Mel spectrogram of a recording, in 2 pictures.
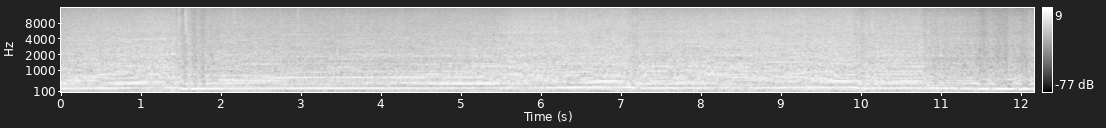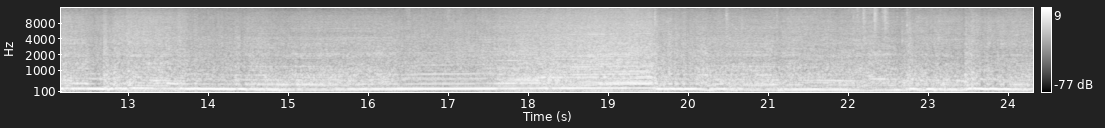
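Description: A BMW 318i Super Touring race car engine howls loud and close throughout, a steady high-revving note that rises and drops sharply with several quick gear changes.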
